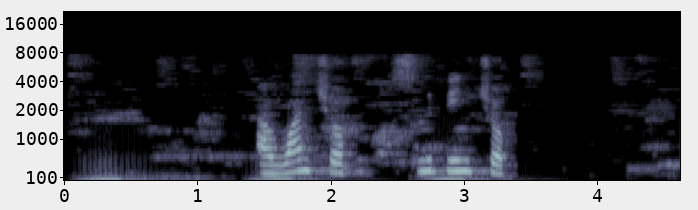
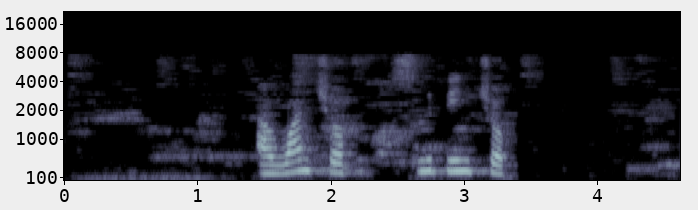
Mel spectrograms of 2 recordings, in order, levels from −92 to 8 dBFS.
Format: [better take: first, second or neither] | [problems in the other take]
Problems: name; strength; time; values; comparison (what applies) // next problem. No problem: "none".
second | background sound (Purr); 9 dB below the speech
